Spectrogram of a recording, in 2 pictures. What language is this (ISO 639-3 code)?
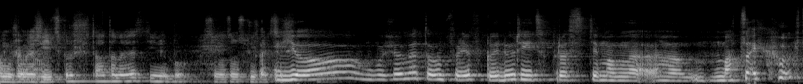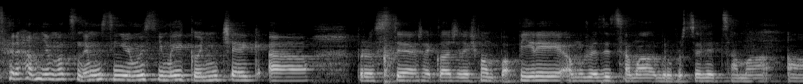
ces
